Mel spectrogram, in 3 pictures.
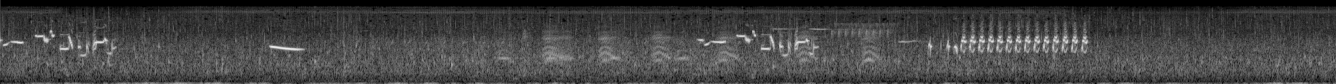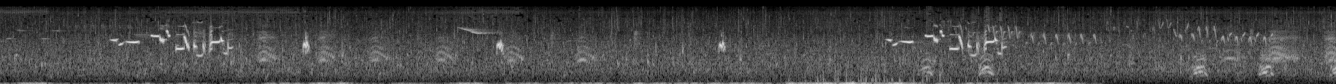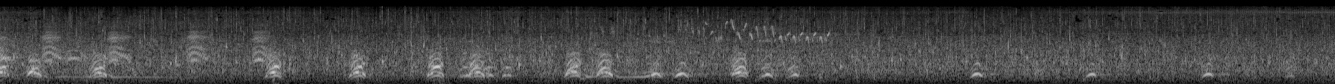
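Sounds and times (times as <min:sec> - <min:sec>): birds chirping: 0:02.7 - 0:03.1, 0:22.2 - 0:24.4, 0:25.0 - 0:29.6, 0:31.0 - 0:35.0.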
